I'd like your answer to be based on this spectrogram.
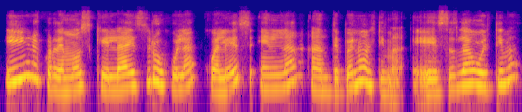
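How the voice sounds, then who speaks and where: A woman's voice: on the high side, animated, moderate pace, a little mellow. A woman from Guatemala with a Guatemalan accent, tutoring a live online class and coaxing students with questions.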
